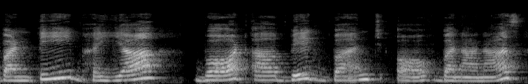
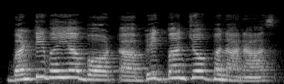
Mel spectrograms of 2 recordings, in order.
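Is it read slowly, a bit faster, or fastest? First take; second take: slowly; fastest. First: It is read slowly. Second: It is read fastest.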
